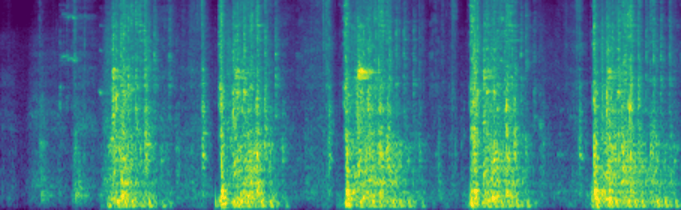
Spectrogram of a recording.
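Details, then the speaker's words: Old auction-bought mower at half choke, smoking, mixture screw wound out half a turn: repeated cranking bursts, catching briefly but never running on. Owner suspects a missing carb jet (empty threaded hole). "Now, that is definitely trying to go. I think what I'm going to do is I can't help thinking there's a jet missing out of that carb."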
